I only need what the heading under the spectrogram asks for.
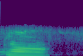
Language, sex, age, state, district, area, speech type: Assamese, female, 18-30, Assam, Sivasagar, rural, conversation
